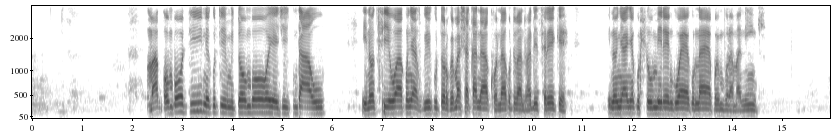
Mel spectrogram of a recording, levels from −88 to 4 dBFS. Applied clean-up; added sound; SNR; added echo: none; none; none; none.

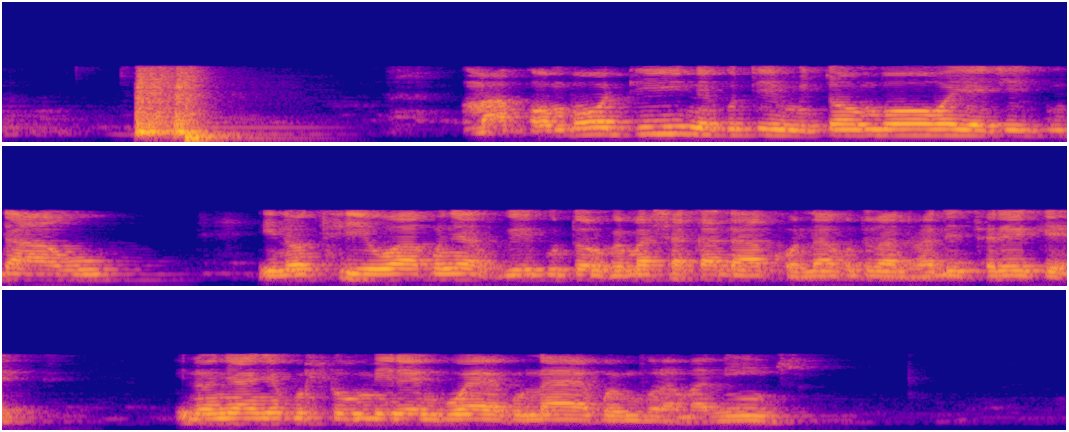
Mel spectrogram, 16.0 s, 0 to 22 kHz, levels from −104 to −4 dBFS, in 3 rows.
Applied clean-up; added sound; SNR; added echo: none; Snare drum; -3 dB; reverberation time 0.4 s.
